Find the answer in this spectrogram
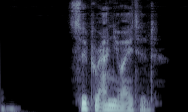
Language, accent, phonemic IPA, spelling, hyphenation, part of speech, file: English, Australia, /ˌsupɚˈænjuˌeɪtɪd/, superannuated, su‧per‧an‧nu‧at‧ed, adjective / verb, En-au-superannuated.ogg
- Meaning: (adjective) 1. Obsolete, antiquated 2. Retired or discarded due to age; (verb) simple past and past participle of superannuate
